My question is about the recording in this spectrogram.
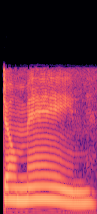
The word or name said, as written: domain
